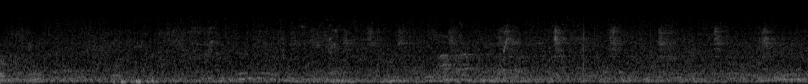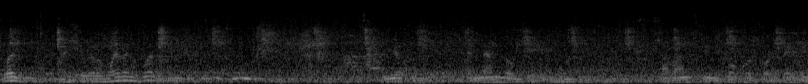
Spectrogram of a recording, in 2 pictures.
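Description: A crowd murmurs in the open air.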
